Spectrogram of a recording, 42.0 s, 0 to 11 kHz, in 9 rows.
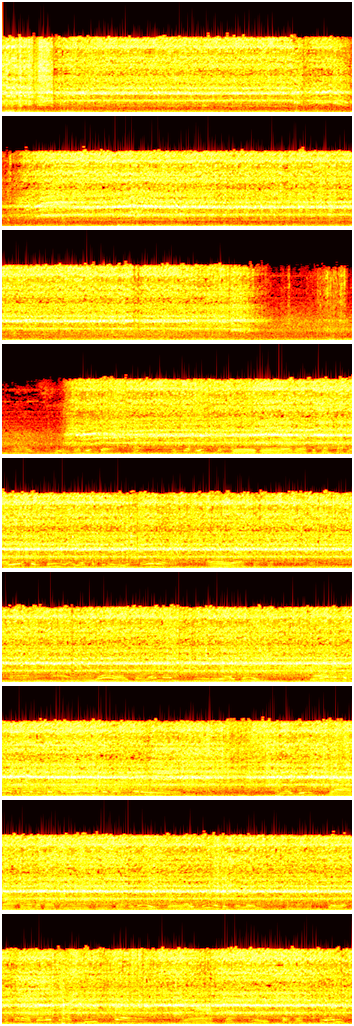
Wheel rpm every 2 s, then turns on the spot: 190, 160, 110, 160, 160, 160, 60, 60, 160, 160, 160, 160, 160, 160, 160, 160, 160, 160, 160, 160, 160.
none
